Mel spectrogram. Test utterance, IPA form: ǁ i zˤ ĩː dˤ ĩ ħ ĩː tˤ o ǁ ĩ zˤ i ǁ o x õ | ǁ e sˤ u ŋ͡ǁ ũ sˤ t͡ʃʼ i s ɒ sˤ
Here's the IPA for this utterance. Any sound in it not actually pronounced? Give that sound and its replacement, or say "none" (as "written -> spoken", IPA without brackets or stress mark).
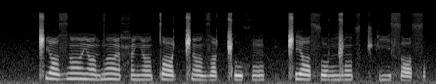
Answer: none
